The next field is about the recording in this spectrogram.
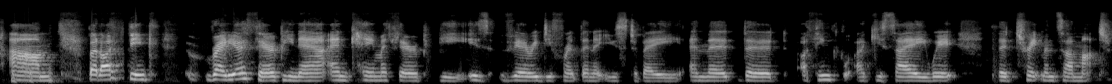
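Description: Speaking at a fairly slow pace in an Australian accent, a woman with a medium pitch and a bright, sharp tone keeps her intonation fairly even. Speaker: GP. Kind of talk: interview.

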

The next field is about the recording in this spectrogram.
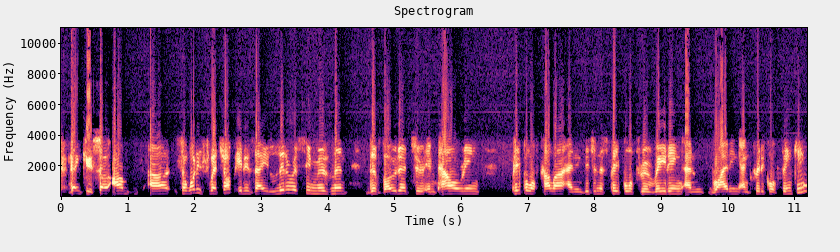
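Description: With an Australian accent and a high pitch, a man speaks at a moderate pace with ordinary pitch variation, the sound dry and close with no echo despite noticeable background noise. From Western Sydney, Australia. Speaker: novelist. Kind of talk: radio interview.

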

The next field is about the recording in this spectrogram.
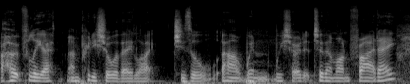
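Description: A woman speaks with an Australian accent at a fairly quick pace. Her pitch is very deep and low, with vocal fry. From Melbourne, Australia. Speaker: magazine editor. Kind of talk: radio interview. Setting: radio studio.

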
